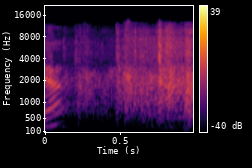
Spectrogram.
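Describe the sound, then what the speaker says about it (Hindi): Audience applause at a Hindi poetry evening, a burst of clapping filling the room right after a poet is introduced, steady and fairly close, with a voice briefly audible at the start. "तो एक बार जोरदार तालियां"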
